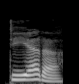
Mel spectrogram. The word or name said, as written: Deetta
